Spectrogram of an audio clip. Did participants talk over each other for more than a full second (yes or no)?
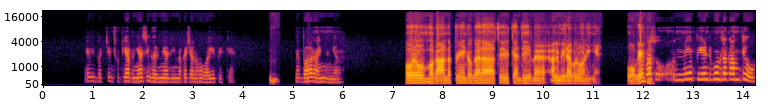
no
